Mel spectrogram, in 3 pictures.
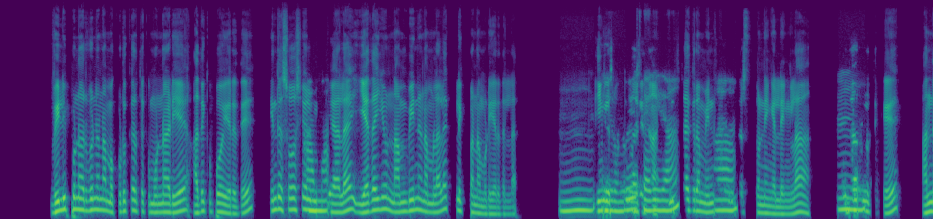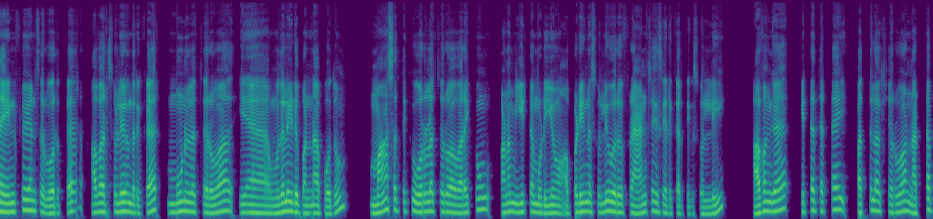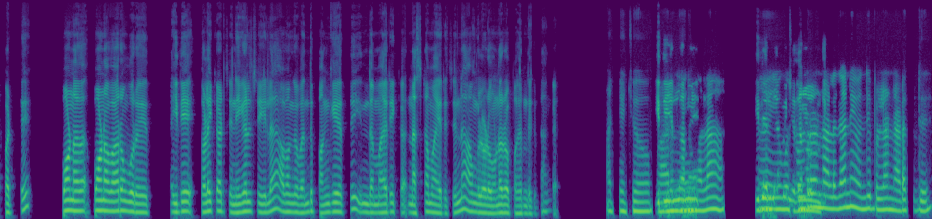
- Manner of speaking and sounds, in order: "நம்பி" said as "நம்பின்னு"; in English: "இன்ஃப்ளூயன்சர்"
- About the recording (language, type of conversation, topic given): Tamil, podcast, சமூக ஊடகங்களில் வரும் தகவல் உண்மையா பொய்யா என்பதை நீங்கள் எப்படிச் சரிபார்ப்பீர்கள்?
